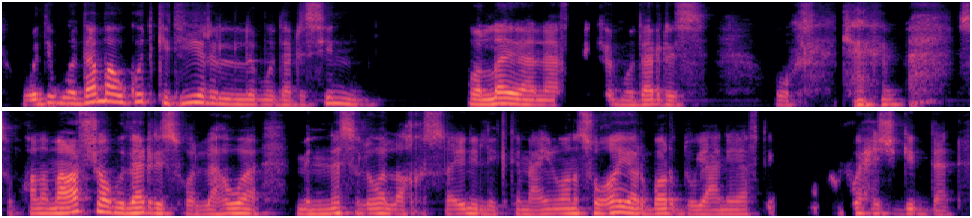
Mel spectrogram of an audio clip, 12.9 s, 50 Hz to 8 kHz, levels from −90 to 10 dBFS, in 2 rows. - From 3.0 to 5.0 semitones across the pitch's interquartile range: No, narrow, 2.6 semitones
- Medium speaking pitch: No, low, 130 Hz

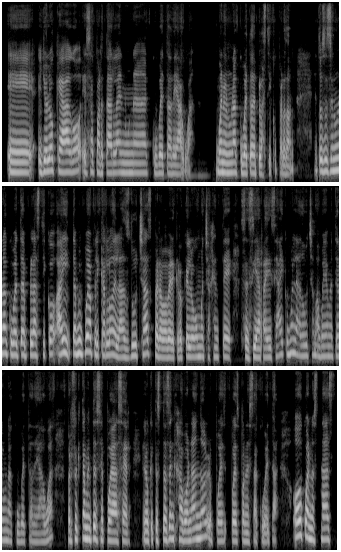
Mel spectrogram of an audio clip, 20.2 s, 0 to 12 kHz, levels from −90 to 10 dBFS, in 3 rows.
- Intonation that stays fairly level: No, average, 3.3 semitones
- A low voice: No, high, 190 Hz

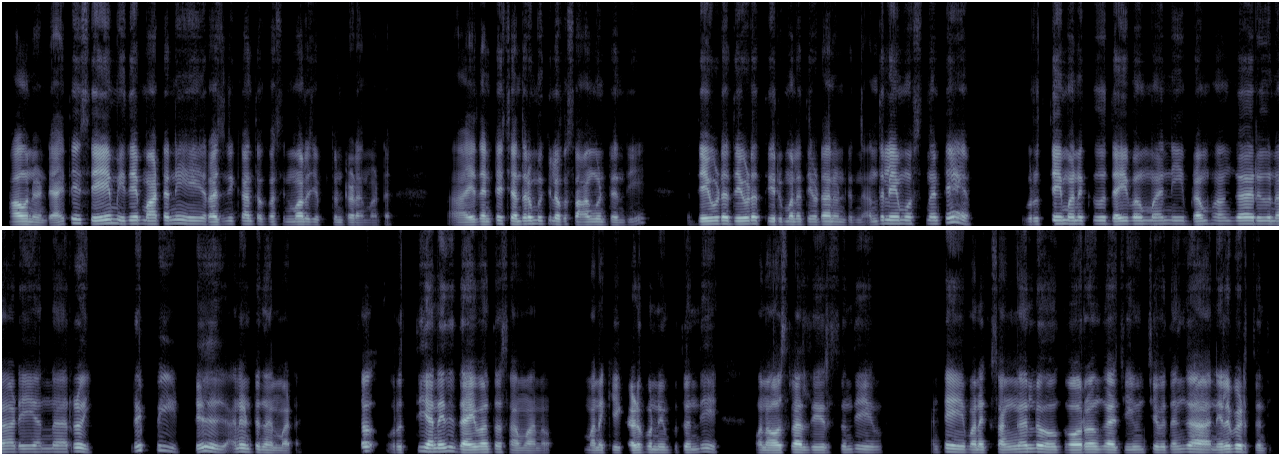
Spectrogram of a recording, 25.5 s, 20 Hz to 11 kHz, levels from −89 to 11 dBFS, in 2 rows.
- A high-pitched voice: No, medium, 140 Hz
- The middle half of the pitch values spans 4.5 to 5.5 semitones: No, average, 3.4 semitones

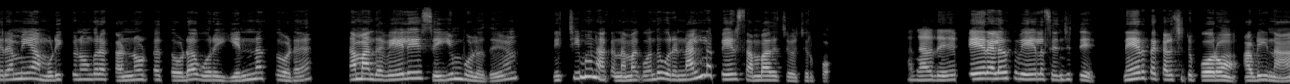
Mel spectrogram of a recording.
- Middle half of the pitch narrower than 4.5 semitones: Yes, average, 3.8 semitones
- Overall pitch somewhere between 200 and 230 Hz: Yes, high, 215 Hz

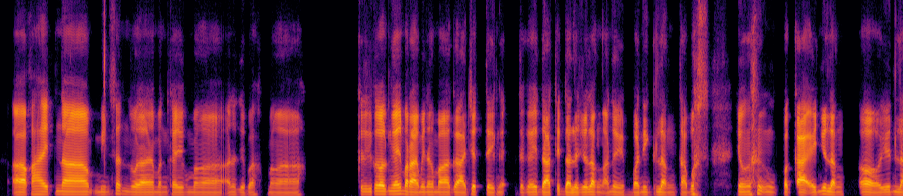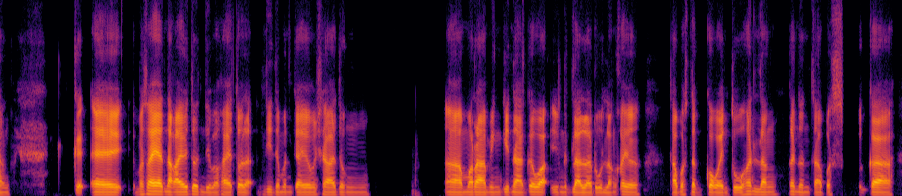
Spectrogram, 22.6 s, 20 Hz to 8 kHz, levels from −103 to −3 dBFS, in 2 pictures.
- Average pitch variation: No, narrow, 1.6 semitones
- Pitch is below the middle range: Yes, low, 100 Hz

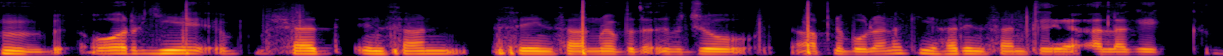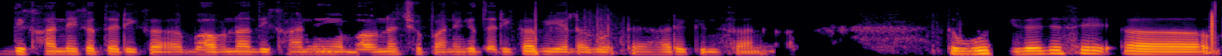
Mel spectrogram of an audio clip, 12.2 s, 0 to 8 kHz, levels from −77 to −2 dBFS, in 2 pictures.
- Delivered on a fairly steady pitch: Yes, narrow, 2.2 semitones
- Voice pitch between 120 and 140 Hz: Yes, low, 135 Hz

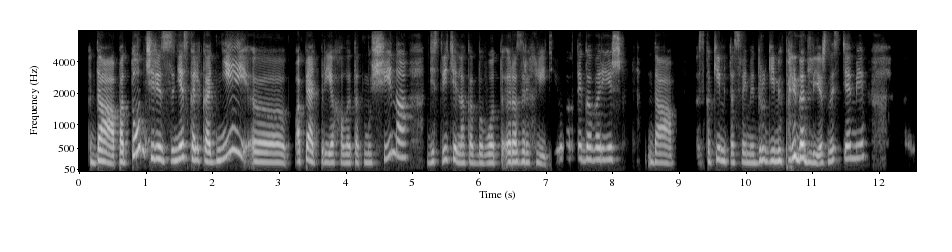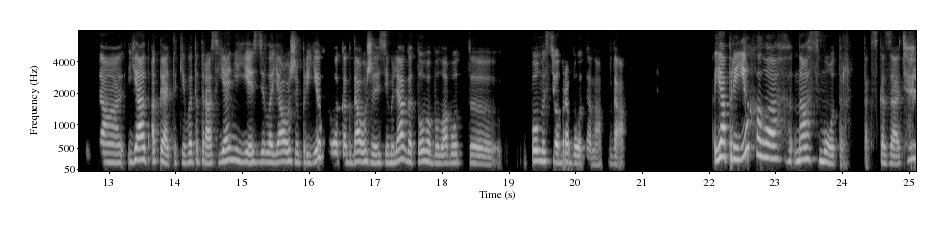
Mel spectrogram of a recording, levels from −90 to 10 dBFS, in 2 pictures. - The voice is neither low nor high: No, high, 205 Hz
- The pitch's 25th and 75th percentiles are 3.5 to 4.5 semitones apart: No, average, 5.0 semitones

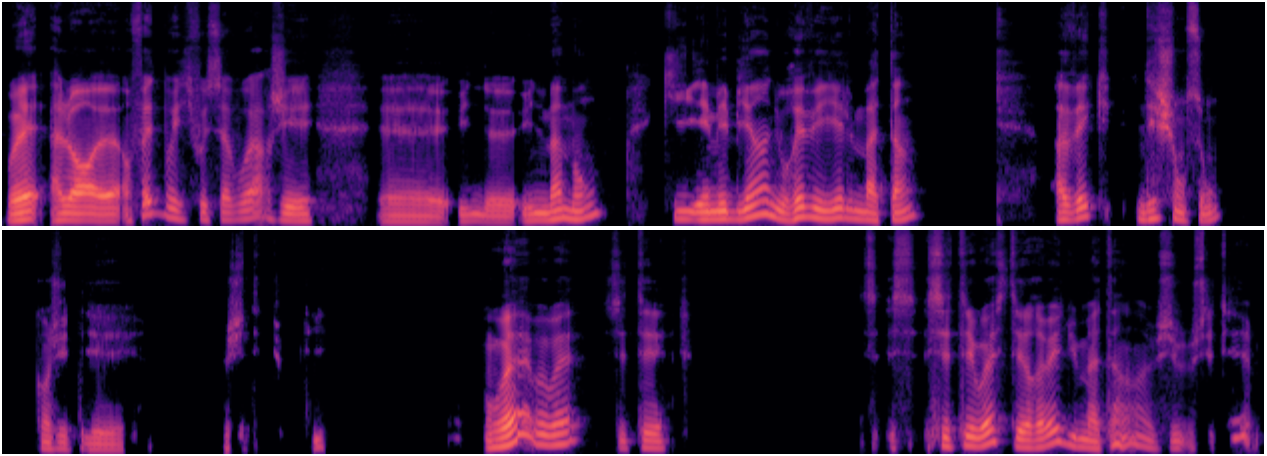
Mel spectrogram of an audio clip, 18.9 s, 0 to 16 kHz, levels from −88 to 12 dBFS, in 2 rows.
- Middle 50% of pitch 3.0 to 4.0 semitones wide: No, average, 5.1 semitones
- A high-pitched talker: No, low, 125 Hz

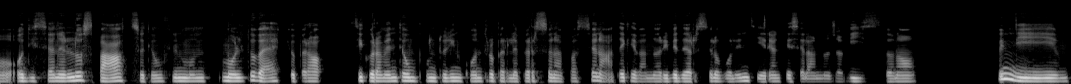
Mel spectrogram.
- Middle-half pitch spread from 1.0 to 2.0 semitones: Yes, narrow, 1.6 semitones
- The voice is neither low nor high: Yes, medium, 150 Hz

